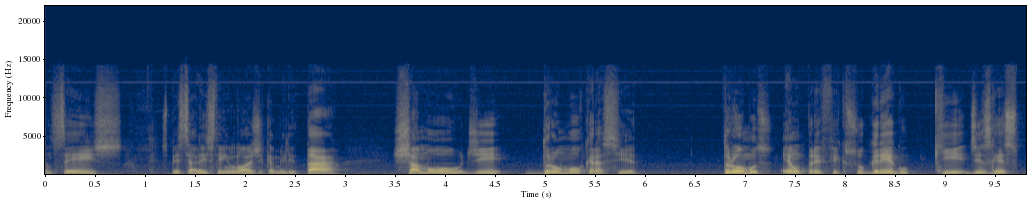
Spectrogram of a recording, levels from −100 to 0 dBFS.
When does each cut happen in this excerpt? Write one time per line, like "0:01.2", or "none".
0:07.3
0:08.7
